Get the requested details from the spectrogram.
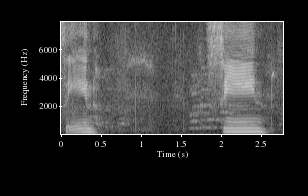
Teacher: اس سین کی جب ہم آواز نکالتے ہیں تو سیٹی کی آواز منہ سے نکلتی ہے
